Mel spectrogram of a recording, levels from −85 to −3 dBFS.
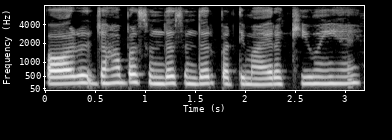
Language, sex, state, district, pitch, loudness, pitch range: Hindi, female, Uttar Pradesh, Lucknow, 240 Hz, -16 LUFS, 230-255 Hz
